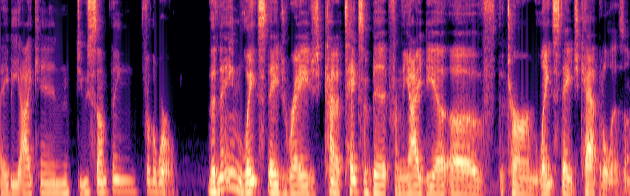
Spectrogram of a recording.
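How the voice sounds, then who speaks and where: At a fairly slow pace, a man talks in an unremarkable speaking voice at a medium pitch. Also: fairly even intonation. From United States. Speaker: combat veteran. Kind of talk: political commentary monologue.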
